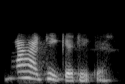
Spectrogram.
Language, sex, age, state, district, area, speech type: Marathi, female, 30-45, Maharashtra, Thane, urban, conversation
